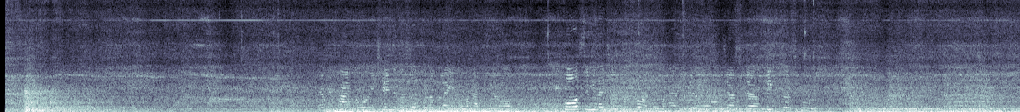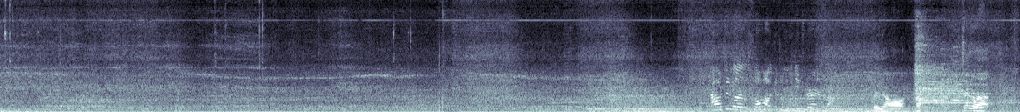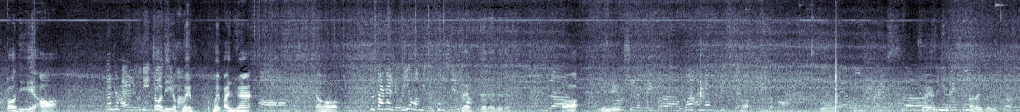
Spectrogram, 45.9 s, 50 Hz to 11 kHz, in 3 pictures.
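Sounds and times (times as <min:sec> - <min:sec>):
low machine hum: 0:00.1 - 0:45.9
voices talking in background: 0:25.3 - 0:45.9.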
